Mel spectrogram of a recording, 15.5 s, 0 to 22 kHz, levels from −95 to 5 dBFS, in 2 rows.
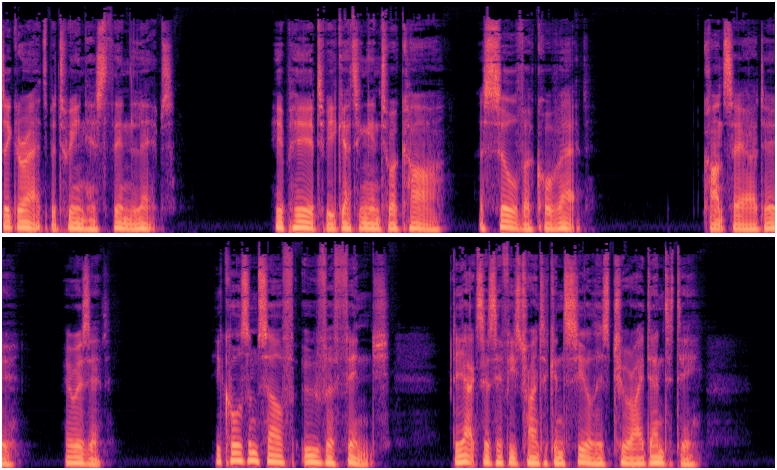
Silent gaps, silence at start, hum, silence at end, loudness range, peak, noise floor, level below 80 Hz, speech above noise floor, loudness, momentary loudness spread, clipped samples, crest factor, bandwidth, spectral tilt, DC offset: none; 0 s; none; 0.75 s; 4 LU; -4 dBFS; -76 dBFS; -28 dBFS; 61 dB; -17 LUFS; 11 LU; under 0.1%; 14 dB; 19.5 kHz; -4.5 dB/octave; 0.4%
